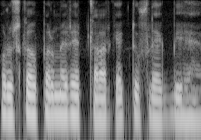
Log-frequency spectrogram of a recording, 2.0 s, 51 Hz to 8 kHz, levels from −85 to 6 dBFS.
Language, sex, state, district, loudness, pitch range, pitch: Hindi, male, Arunachal Pradesh, Longding, -16 LUFS, 110-125 Hz, 120 Hz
